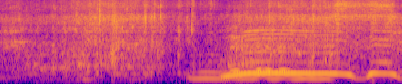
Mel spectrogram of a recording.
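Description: Several people wading through shallow, muddy water, their legs splashing. About halfway through, a loud held shout from one of them, the loudest sound here, followed by more calling out.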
